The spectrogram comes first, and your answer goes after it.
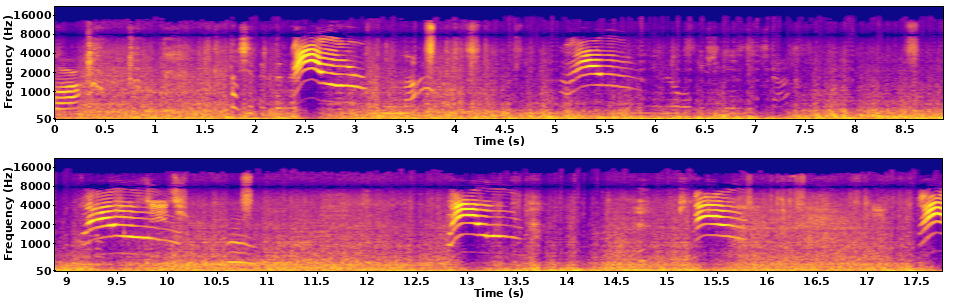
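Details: Bengal cat crying while travelling in a car: loud, descending wailing meows with strong harmonics, spaced every two to three seconds, over steady low engine rumble and road noise, with a person speaking quietly.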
